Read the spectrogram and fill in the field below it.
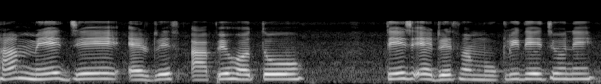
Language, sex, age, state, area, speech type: Gujarati, female, 18-30, Gujarat, rural, spontaneous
